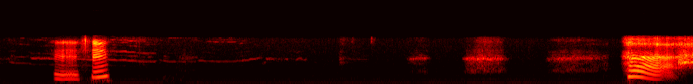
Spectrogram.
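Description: A baby raccoon cries in loud, high, wavering squeals: two quick calls, a few softer chirps, then a long shrill wail at the end, with no talking.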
